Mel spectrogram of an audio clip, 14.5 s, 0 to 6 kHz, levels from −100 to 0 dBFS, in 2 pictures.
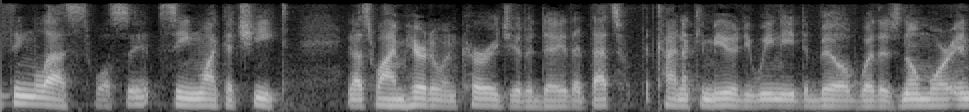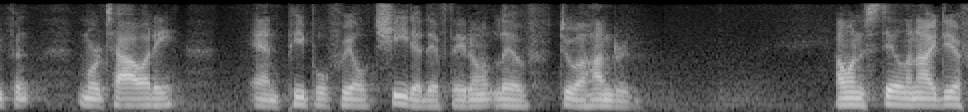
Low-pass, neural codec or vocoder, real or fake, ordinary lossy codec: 5.4 kHz; codec, 16 kHz, 0.5 kbps, X-Codec, WavLM features, trained on Multilingual LibriSpeech; fake; MP3, 48 kbps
